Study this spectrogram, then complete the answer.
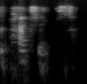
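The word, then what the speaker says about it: Sepetys: last name it is s-e-p-e-t-y-s it's called it's pronounced apaches and her first name is r-u-t-a thank you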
